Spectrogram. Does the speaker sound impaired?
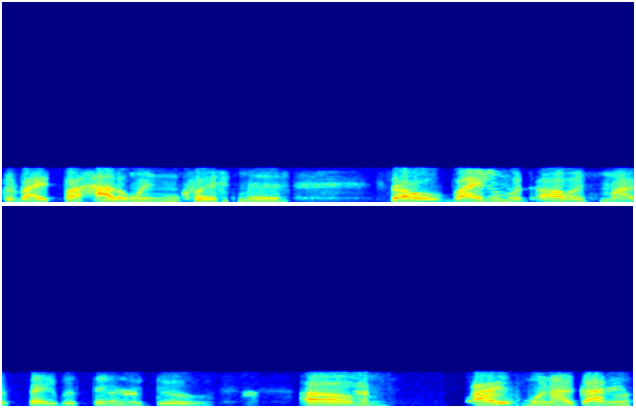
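Yes: hearing loss with speech impediment, congenital; speech impediment caused by hearing loss.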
